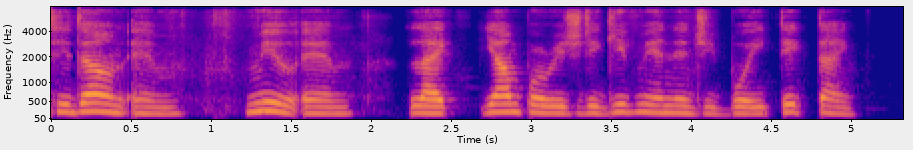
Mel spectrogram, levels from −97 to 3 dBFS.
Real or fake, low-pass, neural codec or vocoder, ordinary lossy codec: fake; 7.2 kHz; codec, 16 kHz in and 24 kHz out, 1 kbps, XY-Tokenizer; AAC, 48 kbps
